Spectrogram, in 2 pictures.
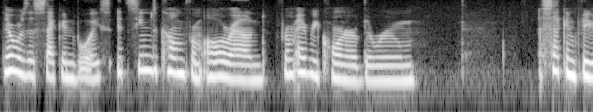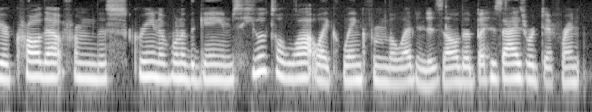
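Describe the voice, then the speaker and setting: A woman's voice: medium pitch, steady tone, a little fast, a little mellow, no room sound. A woman reading a story aloud dramatically, with joking asides in her own voice. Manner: breaks character to groan and joke. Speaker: reader of fan fiction.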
